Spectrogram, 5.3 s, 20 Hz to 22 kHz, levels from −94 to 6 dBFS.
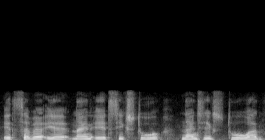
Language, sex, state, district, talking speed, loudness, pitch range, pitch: Chakma, male, Tripura, Dhalai, 125 wpm, -17 LUFS, 145-160 Hz, 150 Hz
